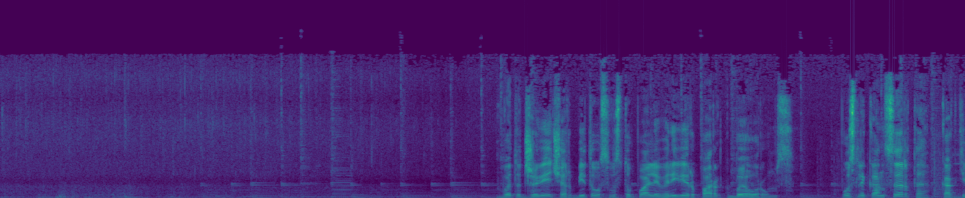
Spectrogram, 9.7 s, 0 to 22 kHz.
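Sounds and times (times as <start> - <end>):
deep rumble of thunder: 0.0 - 2.5
steady hissing rain: 0.0 - 6.2
speech: 5.0 - 9.6.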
